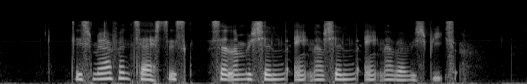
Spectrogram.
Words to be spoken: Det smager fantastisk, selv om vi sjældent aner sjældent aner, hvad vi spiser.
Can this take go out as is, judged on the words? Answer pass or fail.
pass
